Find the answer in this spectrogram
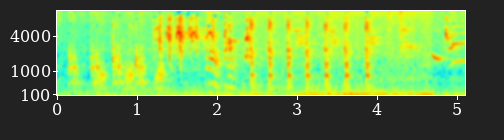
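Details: Javan myna (jalak kebo) in energetic song for training other mynas: rapid rasping chattering notes about twice per second, ending in a couple of rising whistles, with low steady hum beneath.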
